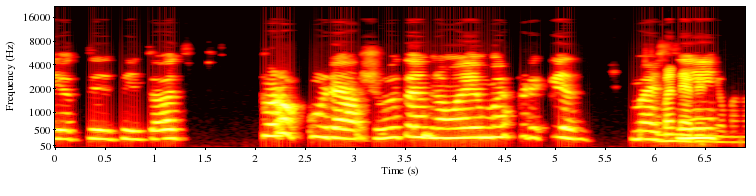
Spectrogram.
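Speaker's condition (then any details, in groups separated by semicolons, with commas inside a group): Ataxia after brain injury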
